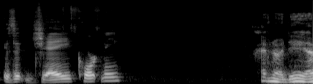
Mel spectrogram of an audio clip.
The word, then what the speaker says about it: Jai: with him in it he is pronounced it jai jai okay thank you so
